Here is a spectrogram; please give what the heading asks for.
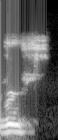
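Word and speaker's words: Roefs: Roofs, is that how you say his name? Future star. Yeah, Roofs.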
